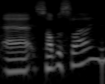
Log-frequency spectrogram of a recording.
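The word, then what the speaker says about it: Szoboszlai: So they got in McAllister, and this is my first attempt to pronounce him. Soboslai, is it? – Perfect. Yeah, I think you've done very well.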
